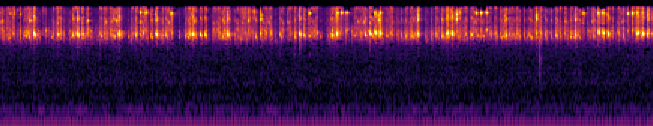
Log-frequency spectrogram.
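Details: A group of live crickets gives rapid, high, rasping chirps in overlapping bursts, steady throughout, with a soft click near the end and a low hum underneath.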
